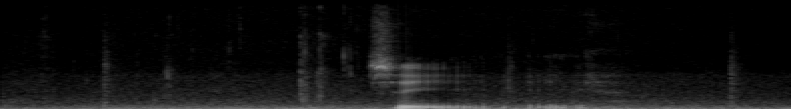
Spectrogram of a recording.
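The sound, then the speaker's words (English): Irregular clicks of typing on a computer keyboard while looking up a stock ticker symbol, fairly quiet, with a brief louder cluster of keystrokes midway over a low, steady background murmur. “I couldn't find the X on the keyboard, believe it or not.”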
